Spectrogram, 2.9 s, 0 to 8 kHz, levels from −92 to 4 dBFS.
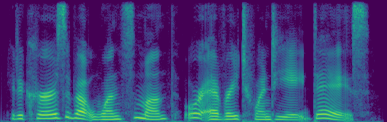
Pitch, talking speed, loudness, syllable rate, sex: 210 Hz, 225 wpm, -18 LUFS, 6.0 syllables/s, female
